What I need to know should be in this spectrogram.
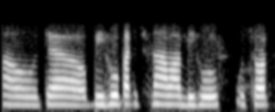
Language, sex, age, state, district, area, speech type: Assamese, female, 30-45, Assam, Sivasagar, rural, conversation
